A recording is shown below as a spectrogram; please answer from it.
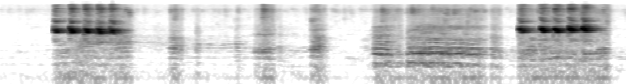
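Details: Sooty-headed bulbul, an individual whose voice sounds unusual and unlike typical birds of its kind: rapid bursts of about six chattering notes open and close the recording, with a person talking in between.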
